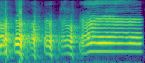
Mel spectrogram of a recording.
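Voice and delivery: high, loud maniacal cackle; evil laugh. Acted. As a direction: cackle like a mad villain. Villain laugh after boast.

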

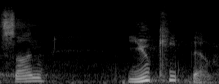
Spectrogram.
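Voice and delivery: hushed and kind, handing back the pennies; tender reassurance. Retold or imitated. Man tells the ragged boy to keep his pennies, tenderly.

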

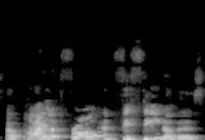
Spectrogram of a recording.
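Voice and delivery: ordinary delivery, nothing marked

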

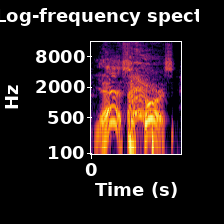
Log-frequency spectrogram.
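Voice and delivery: high-pitched, emphatic acted agreement; eager yes. Actor retelling his reply to a job offer, eagerly.

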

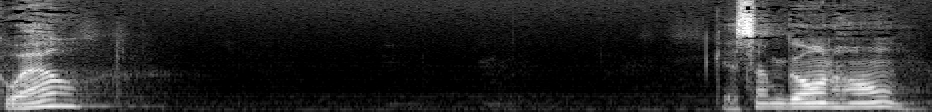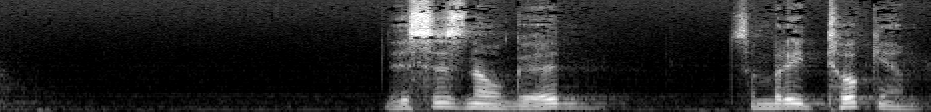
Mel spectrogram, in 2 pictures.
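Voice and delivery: soft, defeated shrug of a voice; dejected mumble. Retold or imitated. Disciples heading home from the empty tomb, softly defeated. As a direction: mutter it like a disciple giving up. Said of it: "And they're like".

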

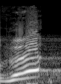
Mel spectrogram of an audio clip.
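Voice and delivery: loud, high mock retch; hammed-up throwing-up noise; mock vomiting. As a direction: hurl it out like a burst of verbal vomit. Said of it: "Let me verbal vomit over you".

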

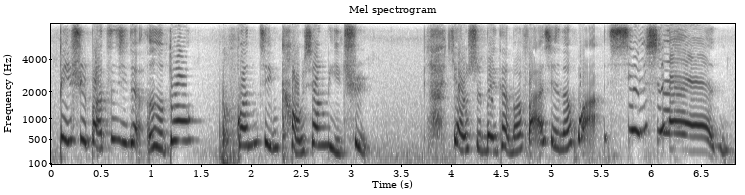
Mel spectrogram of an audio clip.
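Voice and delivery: very high, fast elf voice; a tiny elf gushing at speed; squeaky house-elf. A narrator's reading. Dobby gushing to Harry, high and fast.

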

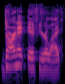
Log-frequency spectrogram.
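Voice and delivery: ordinary talk

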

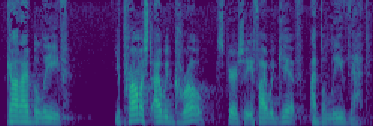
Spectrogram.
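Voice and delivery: soft, hushed prayer voice; quiet prayer. Acted. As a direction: pray it softly and sincerely. Leads a prayer.

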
